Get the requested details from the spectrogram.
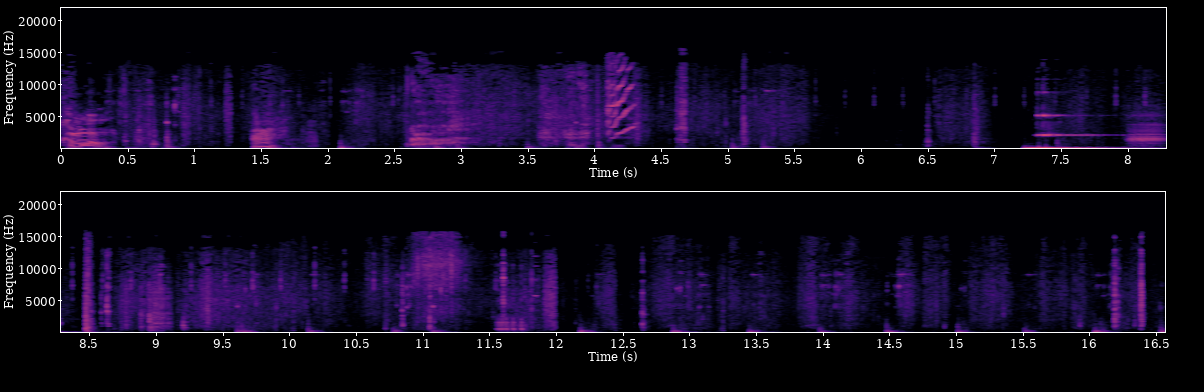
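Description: A man's footsteps thud.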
